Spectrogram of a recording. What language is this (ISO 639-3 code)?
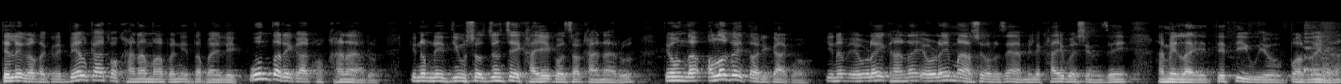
nep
